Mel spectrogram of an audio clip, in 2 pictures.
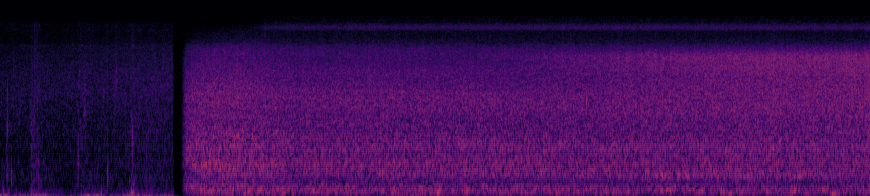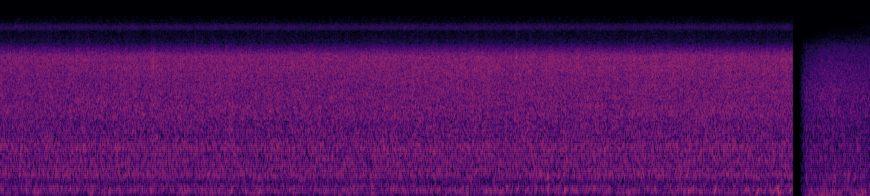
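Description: River beside a hiking trail rushing steadily, a dense, even roar of flowing water that starts abruptly and holds loud and unbroken throughout.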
